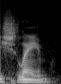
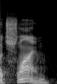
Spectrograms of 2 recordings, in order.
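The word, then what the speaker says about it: Shlaim: A Schlame. No, Schlime. I know it's spelled like Schlame.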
